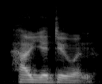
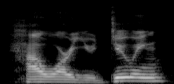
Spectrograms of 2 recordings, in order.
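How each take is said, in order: First: 'Are' is dropped completely, leaving 'how you doing'. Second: Every word is said in full, including 'are you'.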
